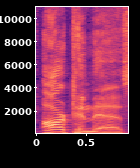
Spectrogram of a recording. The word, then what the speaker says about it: Artemis: Vamos com o projeto Artemis! – Artemis, tem a pronúncia também. A gente esqueceu do a gente tá tão acostumado a falar Artemis, né? O desafio é Artemis.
